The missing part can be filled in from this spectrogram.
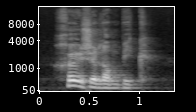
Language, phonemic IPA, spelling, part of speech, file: Dutch, /ˈɣøzəlɑmˌbik/, geuzelambiek, noun, Nl-geuzelambiek.ogg
- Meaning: Belgian lambic made by fermenting a blend of young and old lambics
